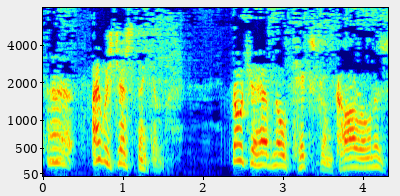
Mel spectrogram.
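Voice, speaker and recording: Grumbling thug henchman, highish lively voice, rough slang, vintage radio crime play, slight noise. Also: normal speed, lo-fi sound. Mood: uneasy. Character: tough, grumbling male henchman, quick to threaten. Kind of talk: 1940s radio acting. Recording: noisy old radio recording.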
